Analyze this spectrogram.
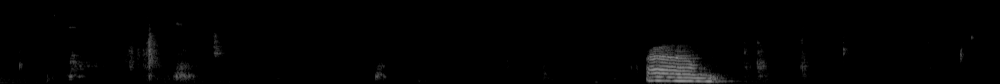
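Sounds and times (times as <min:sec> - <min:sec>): person saying um: 0:06.4 - 0:07.3.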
